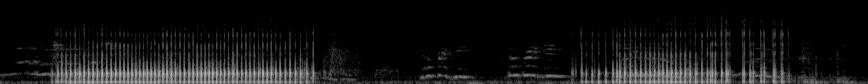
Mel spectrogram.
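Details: Sleeping French bulldog, apparently dreaming, gives two long, loud, rattling snores with soft whimpering between them: loud snoring.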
